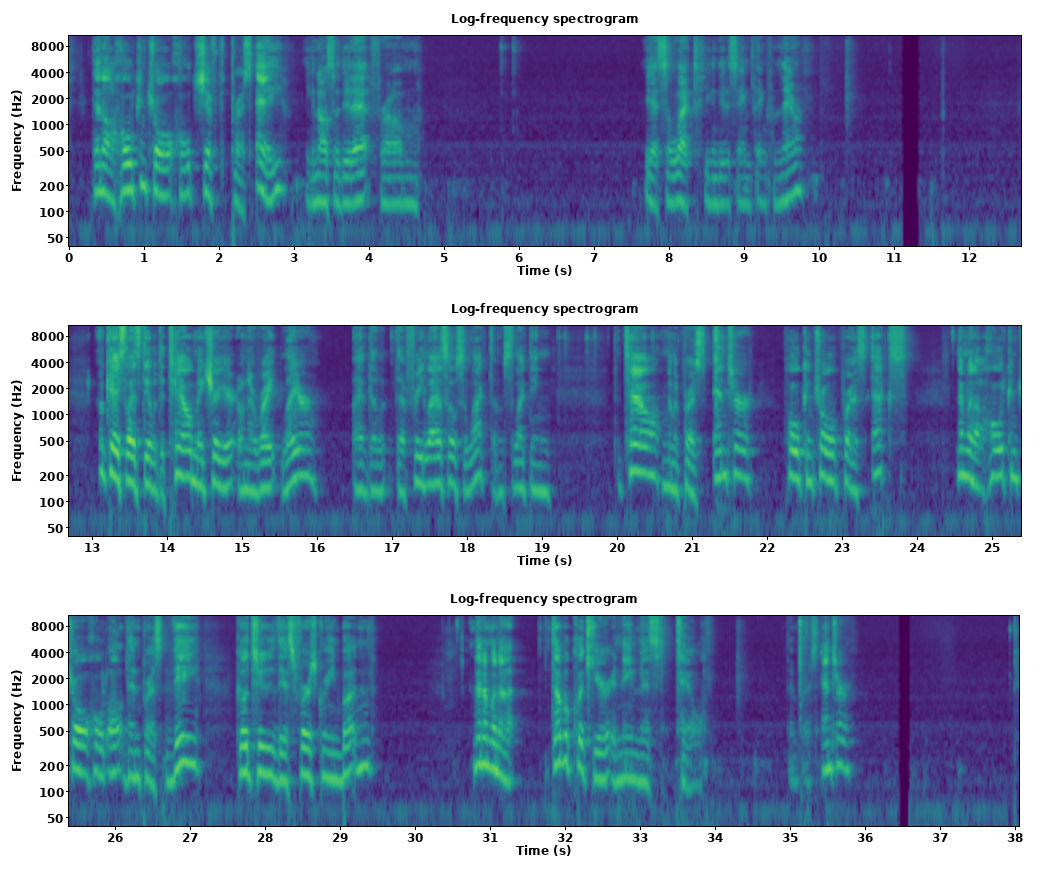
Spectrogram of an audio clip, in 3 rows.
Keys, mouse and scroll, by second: 2.4 ctrl+shift+a, 5.8 click, 11.2 Insert, 16.5 click, 17.0 click, 17.6 click, 18.5 click, 19.2 click, 19.6 click, 20.3 click, 21.3 Return, 23.4 ctrl+x, 26.4 ctrl+alt+v, 29.2 click, 31.6 click, 31.8 click, 32.8 typing, 35.1 Return, 36.5 Insert.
